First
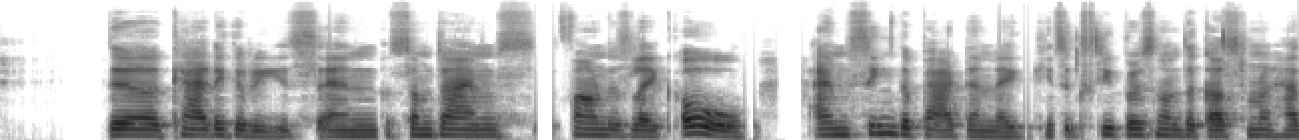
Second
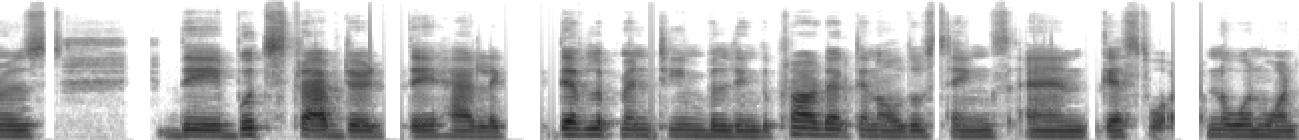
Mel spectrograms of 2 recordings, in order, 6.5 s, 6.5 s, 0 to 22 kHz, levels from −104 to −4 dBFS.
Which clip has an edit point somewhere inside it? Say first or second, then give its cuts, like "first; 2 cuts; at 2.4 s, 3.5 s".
first; 2 cuts; at 1.9 s, 5.2 s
